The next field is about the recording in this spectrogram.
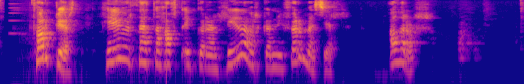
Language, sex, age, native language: Icelandic, female, 30-39, Icelandic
